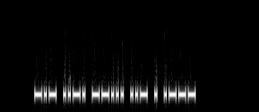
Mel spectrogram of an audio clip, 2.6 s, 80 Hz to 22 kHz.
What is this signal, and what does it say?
Morse code, heard as a keyed tone, about 53 wpm, 700 Hz. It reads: KF7UEJ
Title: USA Call Signs - 6 Characters - 3x Character Spacing - 50wpm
